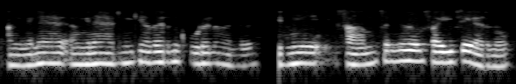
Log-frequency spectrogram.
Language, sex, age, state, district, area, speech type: Malayalam, male, 18-30, Kerala, Idukki, rural, conversation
